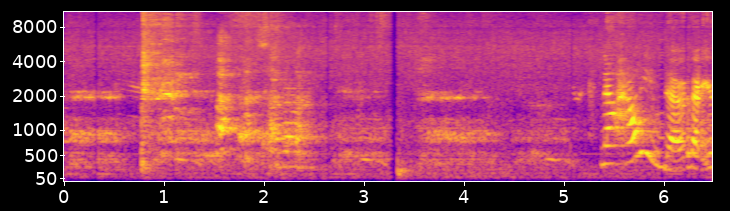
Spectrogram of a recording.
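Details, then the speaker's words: Sample audio of high-pitched, continuous, musical whistling in the breathing, loudest on expiration but also on inspiration, heard throughout the chest: wheezes from narrowed airways. "well you want to pay attention to the timing the wheezers you're mainly going to hear them on expiration where they're going to be the loudest but you can note them on inspiration and expiration and their pitch is going to be high"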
